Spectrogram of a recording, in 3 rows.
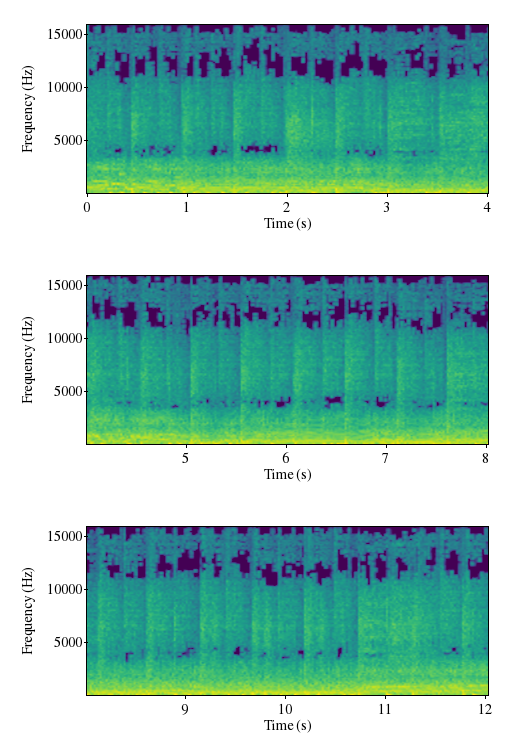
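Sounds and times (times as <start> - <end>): distorted bass guitar solo: 0.0 - 12.0
pounding drums: 0.0 - 12.0.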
